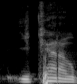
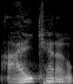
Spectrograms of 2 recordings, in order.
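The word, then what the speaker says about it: IKEA: 그 광명시에 들어와 있다고 제가 들었는데 이거를 그래서 여기는 이케아라고 부르지만 그 영어권에서는 아이케아라고 불러요. 아이라고 해.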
